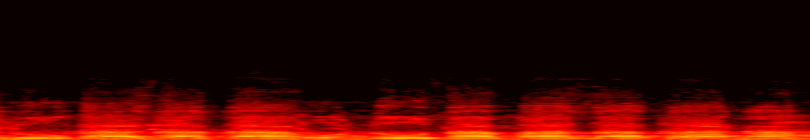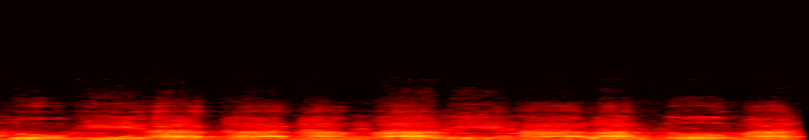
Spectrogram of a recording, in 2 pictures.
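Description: Buddhist monks chanting Pali verses together, on a near-monotone low pitch in a steady syllable-by-syllable rhythm.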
